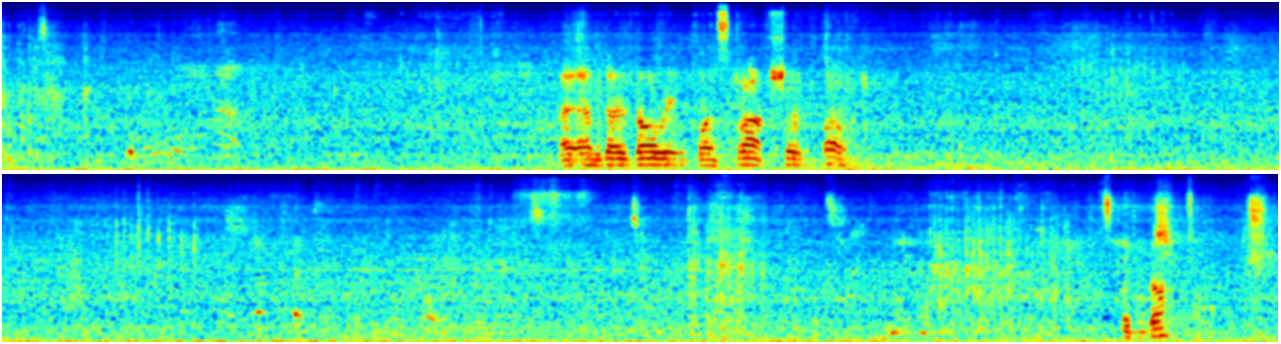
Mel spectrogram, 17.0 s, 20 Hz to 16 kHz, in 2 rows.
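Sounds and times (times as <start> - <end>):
faint voices of passers-by: 8.1 - 17.0.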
